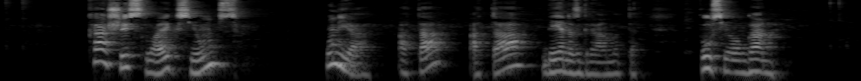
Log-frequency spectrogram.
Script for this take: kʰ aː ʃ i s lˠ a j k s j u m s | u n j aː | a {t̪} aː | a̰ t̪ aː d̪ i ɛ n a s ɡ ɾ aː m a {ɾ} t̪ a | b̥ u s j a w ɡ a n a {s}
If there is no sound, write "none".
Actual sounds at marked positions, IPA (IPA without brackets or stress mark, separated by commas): t̪, none, none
